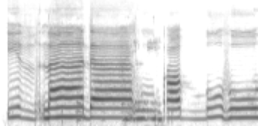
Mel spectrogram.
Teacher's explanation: Hu yang pertama jangan panjang, hu yang kedua yang panjang.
